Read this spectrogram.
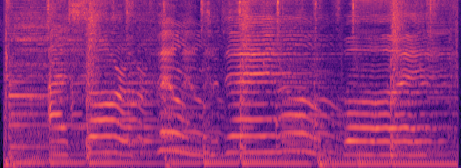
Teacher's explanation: in accents where they don't pronounce their R's at the end of words, like British English, they end up sticking R's in places they don't belong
